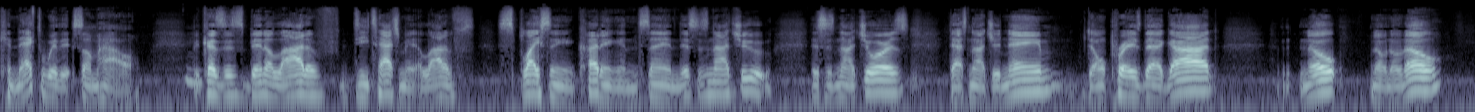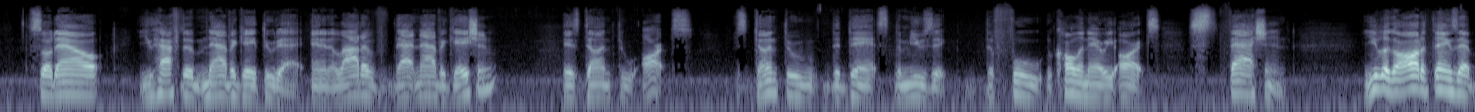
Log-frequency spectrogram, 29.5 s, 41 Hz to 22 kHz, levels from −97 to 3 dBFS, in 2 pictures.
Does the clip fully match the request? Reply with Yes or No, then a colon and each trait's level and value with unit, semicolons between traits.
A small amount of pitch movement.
No: average, 4.5 semitones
